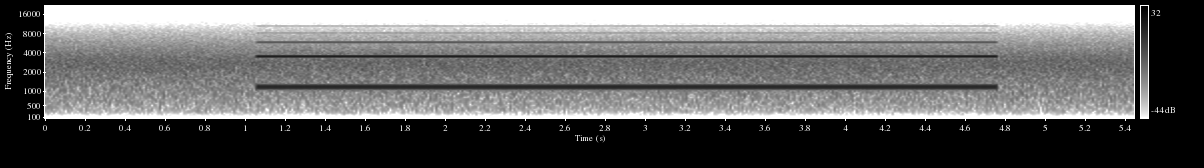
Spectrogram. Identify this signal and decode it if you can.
A steady tone. There is no code.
